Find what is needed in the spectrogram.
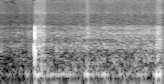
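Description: A single sharp knock about half a second in, then a low steady hum with faint rustling: handling noise from the moving recording device over the drone of running aquarium equipment.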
